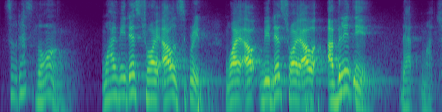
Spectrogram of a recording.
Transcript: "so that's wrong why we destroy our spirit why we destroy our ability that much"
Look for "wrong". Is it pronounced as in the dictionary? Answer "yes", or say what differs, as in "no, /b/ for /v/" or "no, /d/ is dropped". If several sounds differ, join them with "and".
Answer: no, /l/ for /ɹ/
